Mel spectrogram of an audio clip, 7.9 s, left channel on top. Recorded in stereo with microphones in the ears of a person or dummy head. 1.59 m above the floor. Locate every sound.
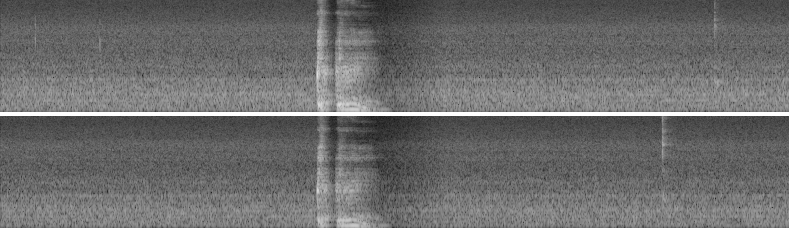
3.2 s throat clearing: 20° left (ahead or behind), 0.6 m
